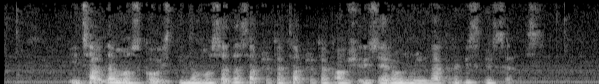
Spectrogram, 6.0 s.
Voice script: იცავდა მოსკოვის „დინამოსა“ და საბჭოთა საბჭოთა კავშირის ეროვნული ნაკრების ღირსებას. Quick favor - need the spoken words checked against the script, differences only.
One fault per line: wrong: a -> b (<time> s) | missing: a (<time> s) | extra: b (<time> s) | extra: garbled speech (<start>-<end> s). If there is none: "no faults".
no faults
